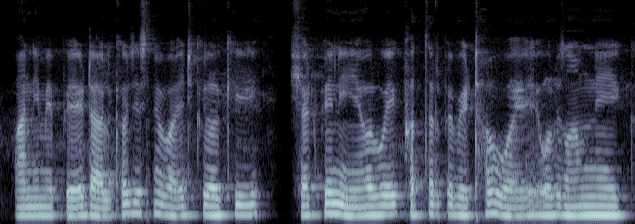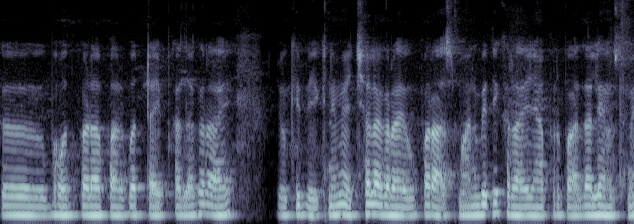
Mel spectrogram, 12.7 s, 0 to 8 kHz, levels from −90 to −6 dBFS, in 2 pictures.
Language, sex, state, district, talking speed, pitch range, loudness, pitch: Hindi, male, Jharkhand, Sahebganj, 235 wpm, 120-130 Hz, -29 LUFS, 125 Hz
